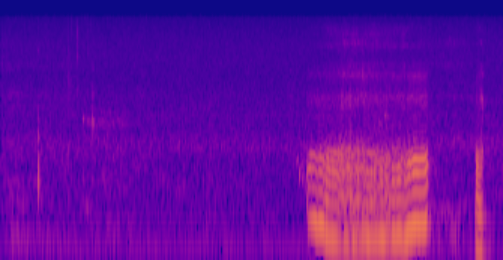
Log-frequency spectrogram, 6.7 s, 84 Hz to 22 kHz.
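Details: 14-year-old male Shih Tzu in deep sleep; a single loud, rattling, tonal snore on one breath in a quiet room, with a few soft noises around it: snoring.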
